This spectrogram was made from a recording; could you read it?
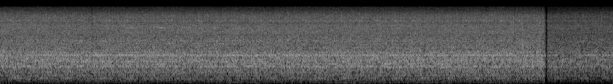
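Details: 2007 BMW X5 engine warm, thermostat open, after electric water pump fix: steady hiss and whir, no surging or knocking, normal idle; pump now holds speed instead of dropping to zero, cooling fan duty cycle being checked.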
